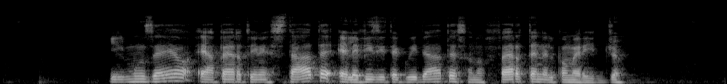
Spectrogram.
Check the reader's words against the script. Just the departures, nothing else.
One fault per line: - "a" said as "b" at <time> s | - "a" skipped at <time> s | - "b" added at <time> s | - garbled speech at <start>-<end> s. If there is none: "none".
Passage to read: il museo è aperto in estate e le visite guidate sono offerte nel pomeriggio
none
